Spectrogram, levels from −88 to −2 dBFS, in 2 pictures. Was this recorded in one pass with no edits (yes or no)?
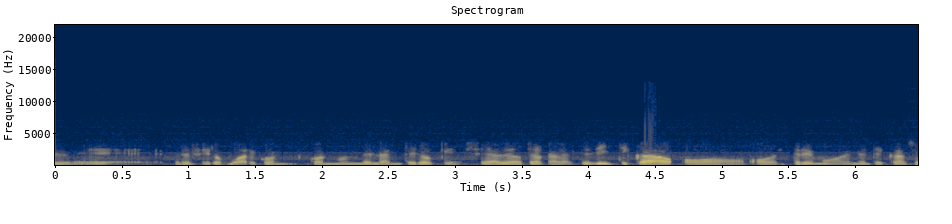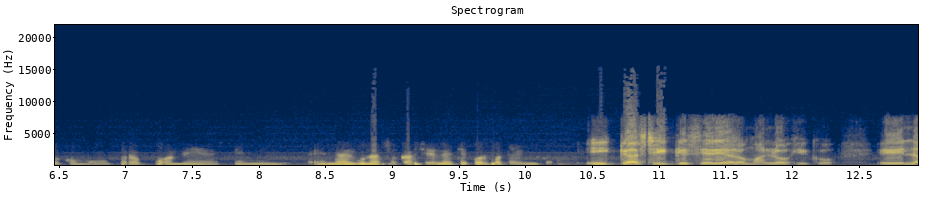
no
